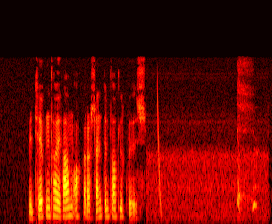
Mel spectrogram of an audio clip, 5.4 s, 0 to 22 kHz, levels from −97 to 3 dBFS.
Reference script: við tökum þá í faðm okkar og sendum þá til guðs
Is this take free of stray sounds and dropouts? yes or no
no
